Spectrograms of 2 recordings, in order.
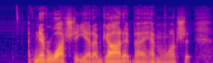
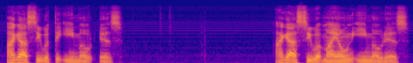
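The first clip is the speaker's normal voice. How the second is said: ordinary talk, nothing marked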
